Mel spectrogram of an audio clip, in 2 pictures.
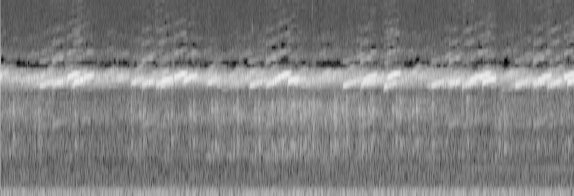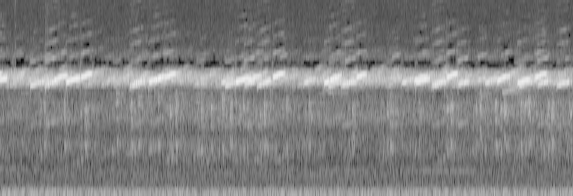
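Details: Chorus of frogs at dusk: many high, fast trills blend into a steady ringing band, swelling in bursts about once a second, over a soft low background hum.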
